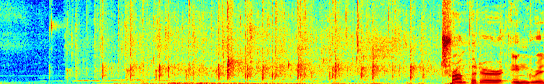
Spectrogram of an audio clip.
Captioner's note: audience applauding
